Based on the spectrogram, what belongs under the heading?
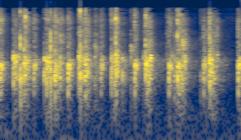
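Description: A round of applause from a group: dense, crackling hand claps that swell and dip in quick pulses, fairly loud and steady throughout, with no voices over it.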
